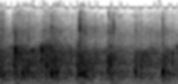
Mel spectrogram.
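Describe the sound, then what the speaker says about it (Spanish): Audience at a church conference giving brief applause of thanks, scattered quiet clapping from a crowd at moderate distance, short and fairly faint. "podemos dar un aplauso de acciones de gracias a Dios por esta hermosa conferencia"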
